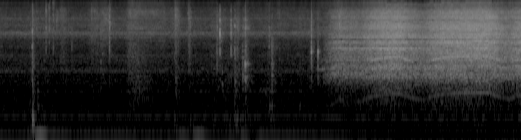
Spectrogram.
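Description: Faint clicks and handling noises, then a hair dryer switches on and blows steadily with a wavering whir, drying freshly painted nails at close range.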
